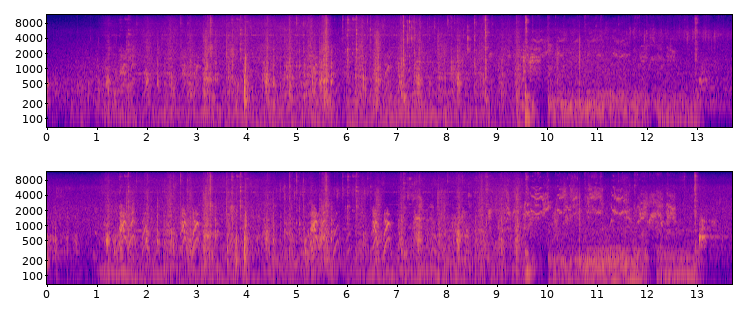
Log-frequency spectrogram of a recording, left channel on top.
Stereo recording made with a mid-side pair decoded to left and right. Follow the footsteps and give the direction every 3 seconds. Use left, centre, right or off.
right, left, centre, right, off.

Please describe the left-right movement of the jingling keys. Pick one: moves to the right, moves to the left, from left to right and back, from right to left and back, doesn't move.
from right to left and back.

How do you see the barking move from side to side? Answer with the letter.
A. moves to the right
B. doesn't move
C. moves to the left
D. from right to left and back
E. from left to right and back
B.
